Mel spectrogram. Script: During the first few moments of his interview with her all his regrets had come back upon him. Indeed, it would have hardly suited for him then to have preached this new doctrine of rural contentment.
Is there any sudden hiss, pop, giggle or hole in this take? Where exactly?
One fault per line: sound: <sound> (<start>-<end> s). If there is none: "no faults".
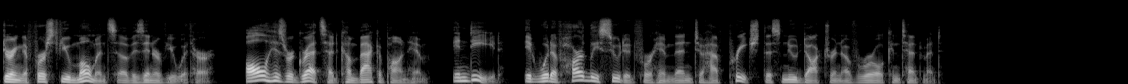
no faults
